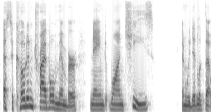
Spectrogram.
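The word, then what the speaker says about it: Wanchese: second tribal member named juan cheese and we did look that one up w-a-n-c-h-e-s-e but we looked at an algonquin pronunciation chart and i i'm pretty sure it's one cheese and monteo possibly but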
